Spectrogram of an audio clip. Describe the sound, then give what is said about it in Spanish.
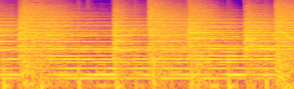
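The church bells of the village of Viguera in La Rioja, Spain, peal loudly, several strikes ringing out in quick succession with rich, lingering overtones that overlap one another. There is no talking. “Y con ella, el pueblo perdió también uno de sus sonidos más queridos, el repique de las campanas.”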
